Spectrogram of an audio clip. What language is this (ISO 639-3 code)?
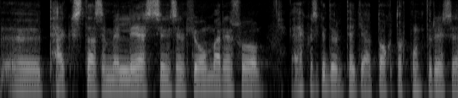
isl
